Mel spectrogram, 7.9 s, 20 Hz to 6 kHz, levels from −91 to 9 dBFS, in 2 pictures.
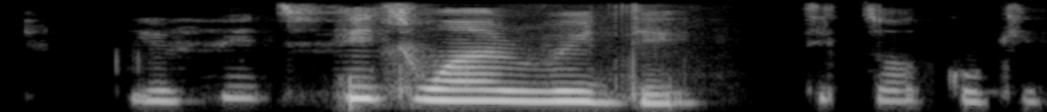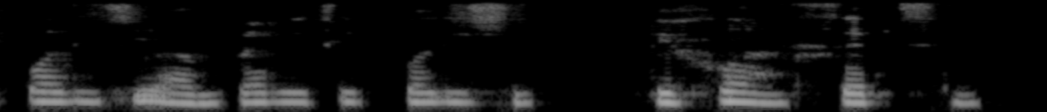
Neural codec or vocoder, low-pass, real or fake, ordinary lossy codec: none; 5.4 kHz; real; AAC, 24 kbps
